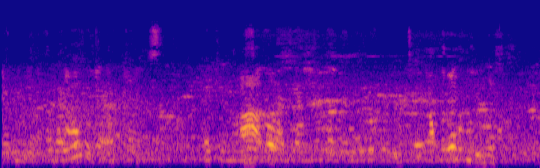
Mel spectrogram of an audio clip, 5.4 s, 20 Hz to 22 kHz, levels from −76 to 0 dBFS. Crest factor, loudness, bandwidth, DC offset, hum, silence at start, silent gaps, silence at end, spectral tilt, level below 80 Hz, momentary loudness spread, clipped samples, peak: 20 dB; -25 LUFS; 12.5 kHz; under 0.1%; none; 0.05 s; none; 0 s; -4 dB/octave; -66 dBFS; 14 LU; under 0.1%; -6 dBFS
